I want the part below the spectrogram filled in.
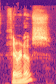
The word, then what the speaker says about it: Theranos: how do you pronounce the name of this company? – Theranos.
